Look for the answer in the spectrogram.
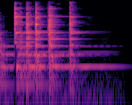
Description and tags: Metal rattle
Slowly moving rattle
rattle, slowly, metal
